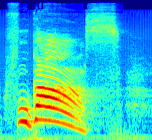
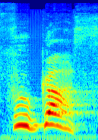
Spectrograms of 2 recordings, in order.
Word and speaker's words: fougasse: dish today we're making fugas or rather pronounced in french as fugus or something like that what is fugas fugas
